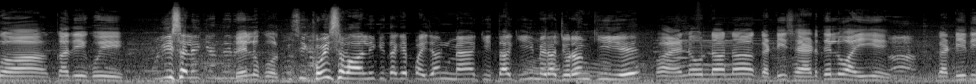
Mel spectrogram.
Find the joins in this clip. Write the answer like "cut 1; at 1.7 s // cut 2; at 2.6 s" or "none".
cut 1; at 2.8 s // cut 2; at 6.5 s

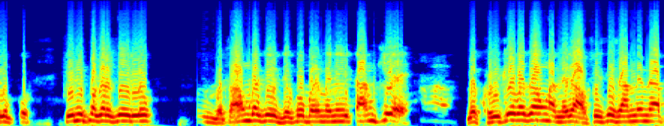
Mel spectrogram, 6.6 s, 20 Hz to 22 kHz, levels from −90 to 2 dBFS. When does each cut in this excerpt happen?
cut 1; at 2.1 s

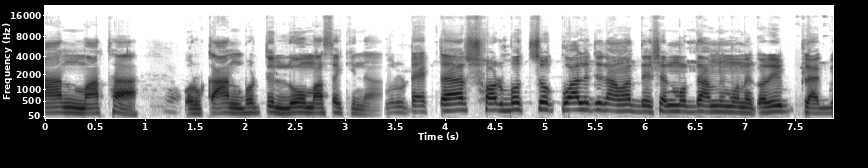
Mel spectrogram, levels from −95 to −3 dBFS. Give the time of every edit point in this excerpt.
cut 1; at 3.1 s

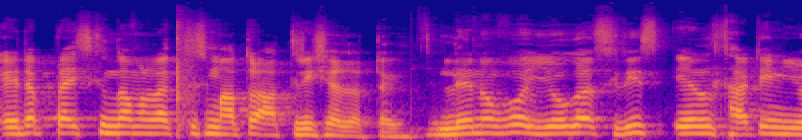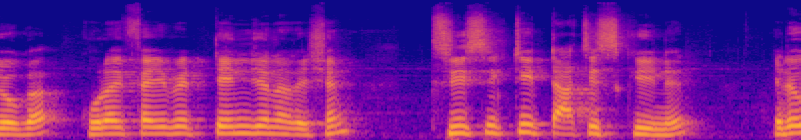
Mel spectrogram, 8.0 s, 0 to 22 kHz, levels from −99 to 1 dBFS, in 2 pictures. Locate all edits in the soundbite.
cut 1; at 2.0 s

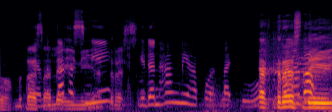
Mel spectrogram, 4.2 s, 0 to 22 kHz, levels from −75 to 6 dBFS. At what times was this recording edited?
cut 1; at 3.2 s

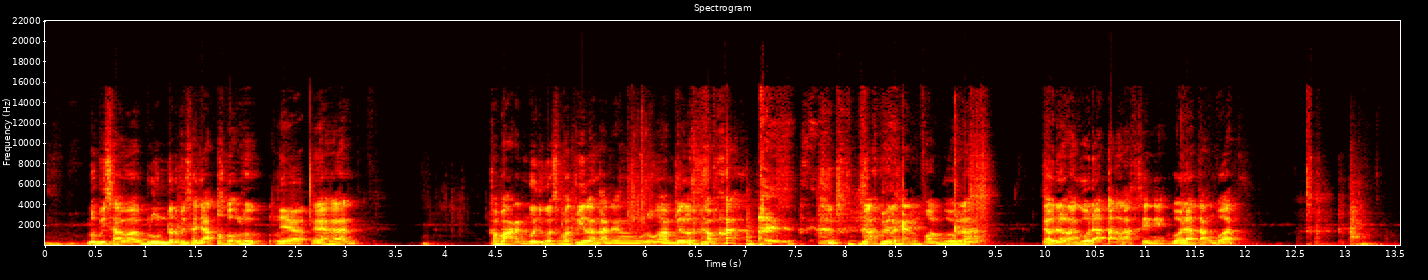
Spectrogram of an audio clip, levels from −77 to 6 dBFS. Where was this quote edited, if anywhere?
none

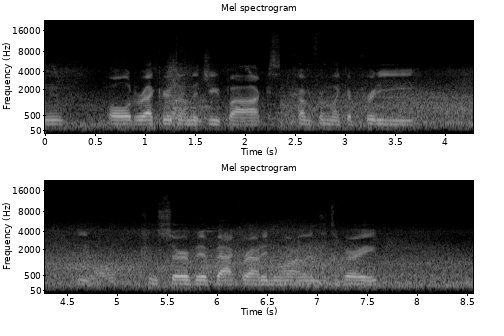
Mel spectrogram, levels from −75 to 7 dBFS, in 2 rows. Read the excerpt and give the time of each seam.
cut 1; at 2.3 s

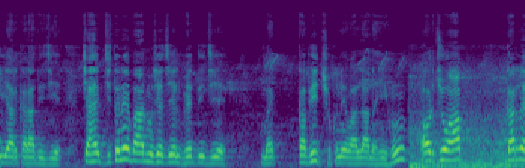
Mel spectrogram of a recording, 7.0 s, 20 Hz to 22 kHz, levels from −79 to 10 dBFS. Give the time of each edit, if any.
cut 1; at 5.5 s

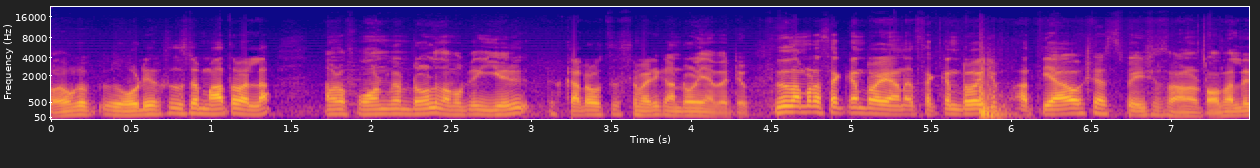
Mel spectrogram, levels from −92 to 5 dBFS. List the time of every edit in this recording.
cut 1; at 4.4 s

